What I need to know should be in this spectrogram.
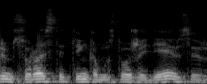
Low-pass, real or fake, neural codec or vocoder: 14.4 kHz; real; none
